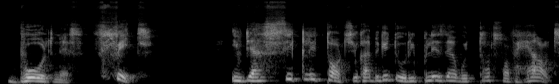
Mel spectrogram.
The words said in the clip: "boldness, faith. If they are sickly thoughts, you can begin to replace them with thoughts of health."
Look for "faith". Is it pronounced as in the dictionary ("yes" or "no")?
no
